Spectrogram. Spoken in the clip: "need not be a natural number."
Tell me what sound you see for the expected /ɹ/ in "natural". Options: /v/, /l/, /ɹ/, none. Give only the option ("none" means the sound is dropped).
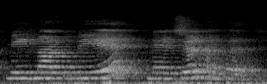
none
